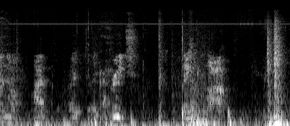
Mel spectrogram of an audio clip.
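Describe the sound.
A door is opened to let the dog Doodle out to pee, with a short knock and rattle of the handle near the end, while people talk over it.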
